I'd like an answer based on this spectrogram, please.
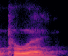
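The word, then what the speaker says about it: Perrault: the United States national team development program Gabe pero or pero I'm not good with pronunciation of these types of last names it's all good it's uh Gabriel Perot so yes and he is a Canadian American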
